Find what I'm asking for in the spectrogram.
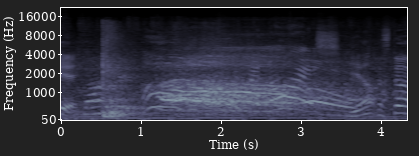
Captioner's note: shouting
